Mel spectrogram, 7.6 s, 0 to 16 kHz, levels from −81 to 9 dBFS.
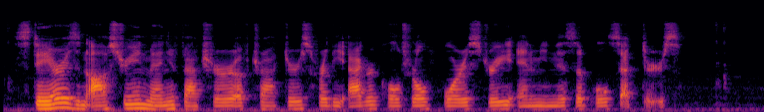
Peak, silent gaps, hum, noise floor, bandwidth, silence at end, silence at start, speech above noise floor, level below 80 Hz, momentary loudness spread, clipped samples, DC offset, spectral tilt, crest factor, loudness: -4 dBFS; none; none; -51 dBFS; 7.8 kHz; 0.85 s; 0.2 s; 29 dB; -50 dBFS; 10 LU; under 0.1%; under 0.1%; -7 dB/octave; 20 dB; -23 LUFS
